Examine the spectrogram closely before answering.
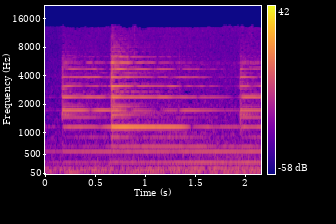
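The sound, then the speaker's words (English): Church bells ring at an Episcopal church in Uvalde, Texas, at a remembrance ceremony one year after a school shooting. Three clear strikes sound, the second loudest, and their resonant hum lingers between them. “Bells ringing moments ago at St. Philip's Episcopal Church”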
